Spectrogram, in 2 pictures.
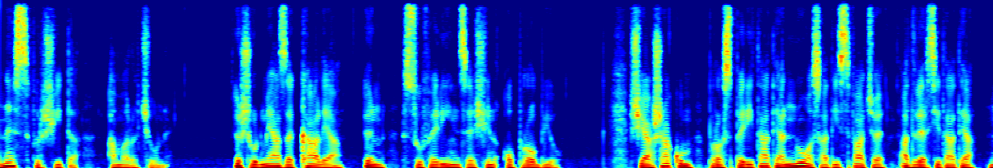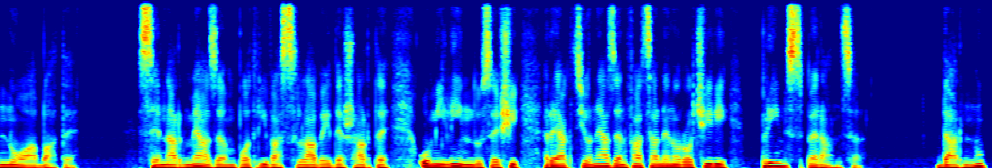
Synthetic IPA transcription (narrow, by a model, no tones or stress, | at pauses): ne̞sfɨrʃit̪ə̰ | aməɾət͡ʃṵne̞̥ | ɨʃurmeazəkalea̰ | ɨnsufe̞ɾint̪se̞ʃiɨno̞pɾo̞bjṵ | ʃiaʃakumpɾo̞spe̞ɾit̪at̪eanuo̞sat̪isfat͡ʃe̞ad̪ve̞rsit̪at̪eanuoabat̪e̞ | se̞narmeazəɨmpo̞t̪ɾivaslave̞jd̪e̞ʃart̪e̞umilind̪use̞ʃiɾe̞ak̚t̪sio̞neazəɨnfat̪sane̞no̞ɾo̞t͡ʃiɾipɾinspe̞ɾant̪sə̰ | d̪arnu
